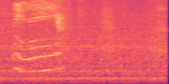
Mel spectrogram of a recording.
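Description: A cat meowing once, a short wavering call of about half a second, over a steady low hum.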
